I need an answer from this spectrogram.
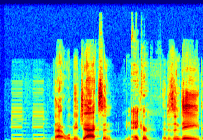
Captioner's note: buzzer beeps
